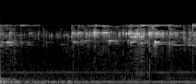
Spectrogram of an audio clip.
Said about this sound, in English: There's three different bell sounds, because there's three different bells in this string.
